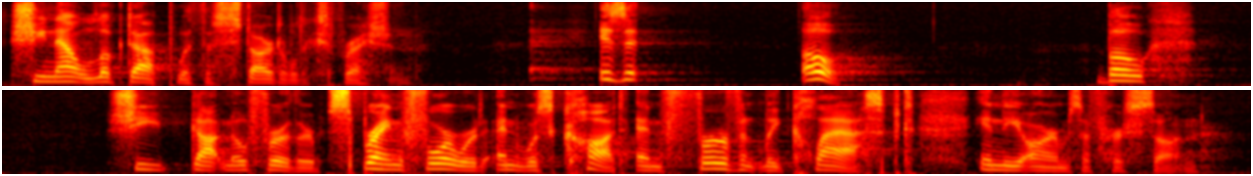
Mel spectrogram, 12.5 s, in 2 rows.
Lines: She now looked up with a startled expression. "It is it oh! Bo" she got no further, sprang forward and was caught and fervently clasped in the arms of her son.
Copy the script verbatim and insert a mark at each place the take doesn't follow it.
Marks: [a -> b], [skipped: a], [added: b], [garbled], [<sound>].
She now looked up with a startled expression. "It is it oh! Bo" she got no further, sprang forward and was caught and fervently clasped in the arms of her son.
